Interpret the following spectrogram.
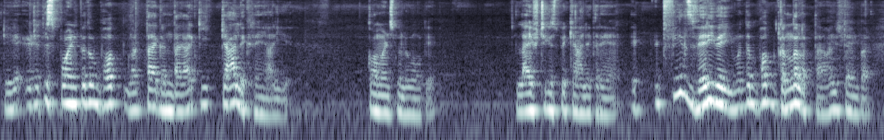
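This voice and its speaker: Mellow and medium-pitched, this young man's voice moves at a moderate pace. He's an 18-year-old Indian-accented student vlogger, earnestly talking to camera in a casual video while recovering from a cold and mixing Hindi and English.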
